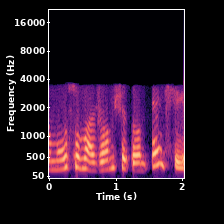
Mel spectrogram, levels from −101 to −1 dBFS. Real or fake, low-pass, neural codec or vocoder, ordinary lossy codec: real; 3.6 kHz; none; MP3, 32 kbps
